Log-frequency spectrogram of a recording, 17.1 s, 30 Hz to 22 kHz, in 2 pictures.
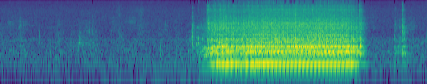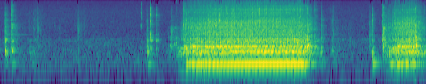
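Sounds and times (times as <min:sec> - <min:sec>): sewing machine stitching leather: 0:03.8 - 0:08.1, 0:12.0 - 0:15.1, 0:16.0 - 0:17.0.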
